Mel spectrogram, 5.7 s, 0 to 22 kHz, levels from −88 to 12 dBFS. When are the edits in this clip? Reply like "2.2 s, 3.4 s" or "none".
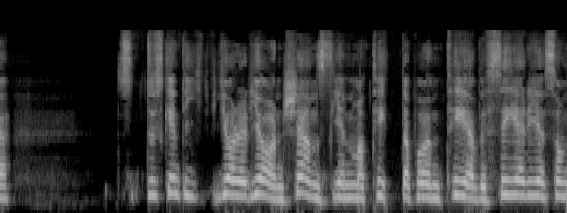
2.5 s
